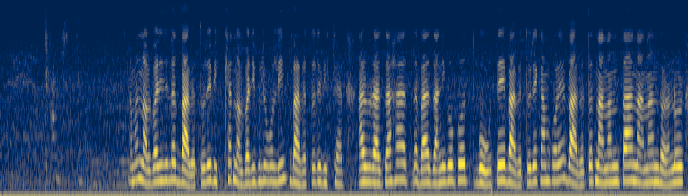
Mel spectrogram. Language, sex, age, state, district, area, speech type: Assamese, female, 45-60, Assam, Nalbari, rural, spontaneous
